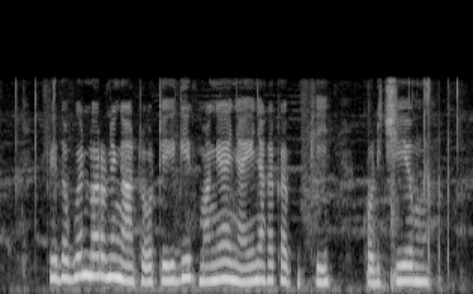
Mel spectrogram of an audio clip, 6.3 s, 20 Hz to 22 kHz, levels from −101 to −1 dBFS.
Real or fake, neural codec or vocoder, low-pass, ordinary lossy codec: real; none; 7.2 kHz; none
